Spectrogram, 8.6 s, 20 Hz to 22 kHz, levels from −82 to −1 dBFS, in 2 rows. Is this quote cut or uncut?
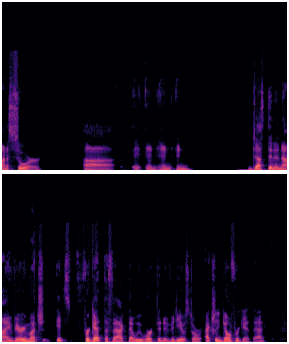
uncut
